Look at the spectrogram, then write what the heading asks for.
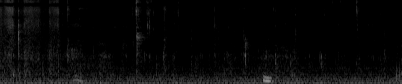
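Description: Close chewing and biting into barbecued baby back pork ribs, with small scattered mouth clicks. A short low hum of a voice comes about a second and a half in, and a louder one about five seconds in.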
